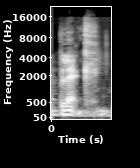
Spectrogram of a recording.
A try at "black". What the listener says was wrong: You have to roll your tongue more, though.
